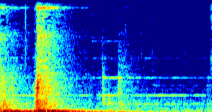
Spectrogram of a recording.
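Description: Knocks on a door, three of them: a heavy, loud first thud followed by two much softer taps spaced out over about a second, with no voices.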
